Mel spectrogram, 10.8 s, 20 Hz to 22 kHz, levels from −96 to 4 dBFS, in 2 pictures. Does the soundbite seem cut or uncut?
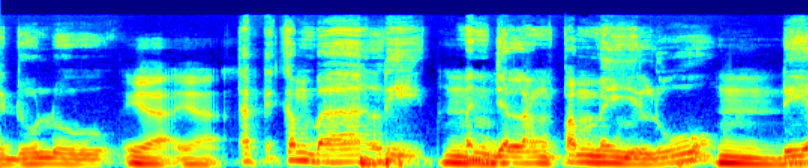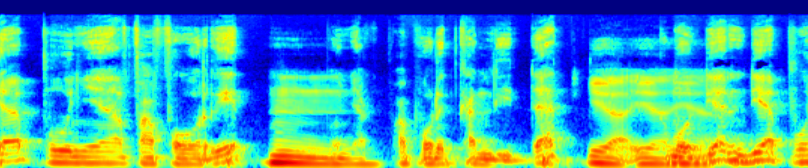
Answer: cut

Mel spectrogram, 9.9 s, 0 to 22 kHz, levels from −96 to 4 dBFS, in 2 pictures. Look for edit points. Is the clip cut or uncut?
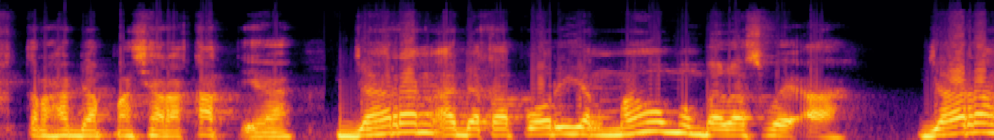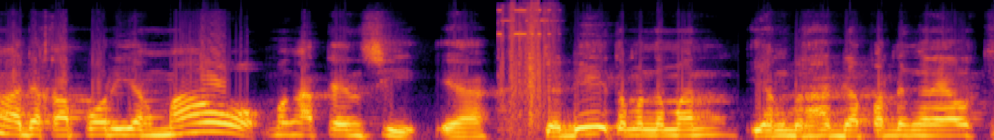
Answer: cut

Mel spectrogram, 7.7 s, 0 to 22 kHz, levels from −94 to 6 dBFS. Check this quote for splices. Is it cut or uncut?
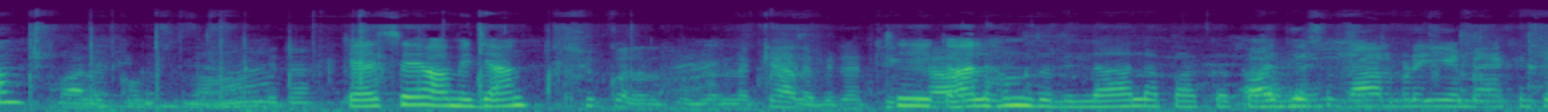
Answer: uncut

